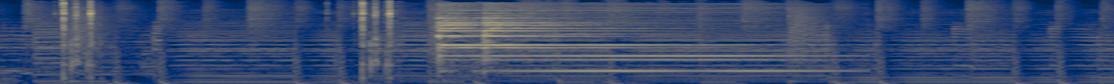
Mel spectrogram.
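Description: Electronic background music with a steady beat, overlaid with the click and bell-ding sound effects of a subscribe-button animation: a sharp click, then a bell ding about a second and a half in that rings for over a second and fades.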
